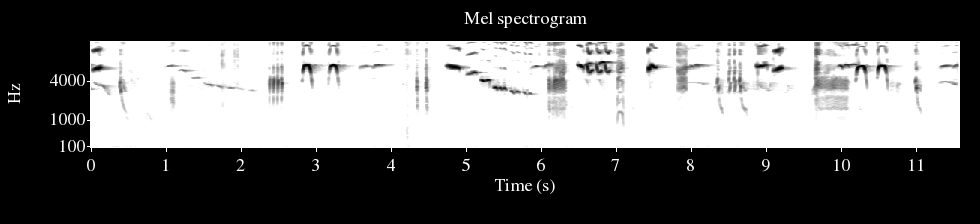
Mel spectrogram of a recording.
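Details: Over about twelve seconds a flycatcher, recorded as a lure, delivers a run of high whistled phrases with falling slurs, wavering trills and scratchy bursts, the phrases packed closer together toward the end.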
